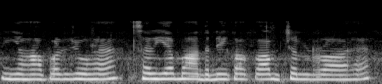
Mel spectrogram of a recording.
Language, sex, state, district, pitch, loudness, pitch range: Hindi, female, Uttar Pradesh, Shamli, 245 Hz, -12 LUFS, 235-255 Hz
